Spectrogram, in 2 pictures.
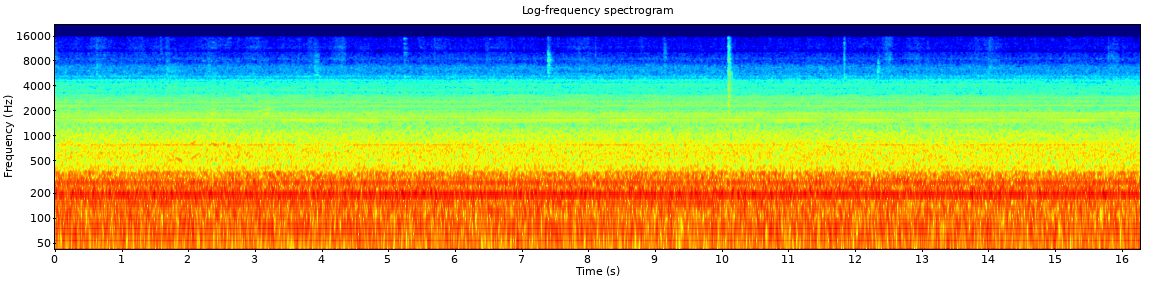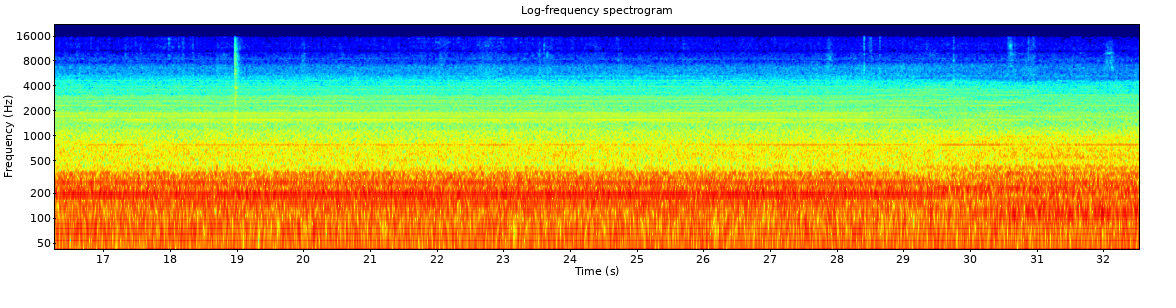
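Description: Steady cabin drone of an Airbus A330neo airliner in flight, its Rolls-Royce Trent 7000 turbofans giving a loud, even rumble with a strong low hum, heard from a seat by the wing.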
